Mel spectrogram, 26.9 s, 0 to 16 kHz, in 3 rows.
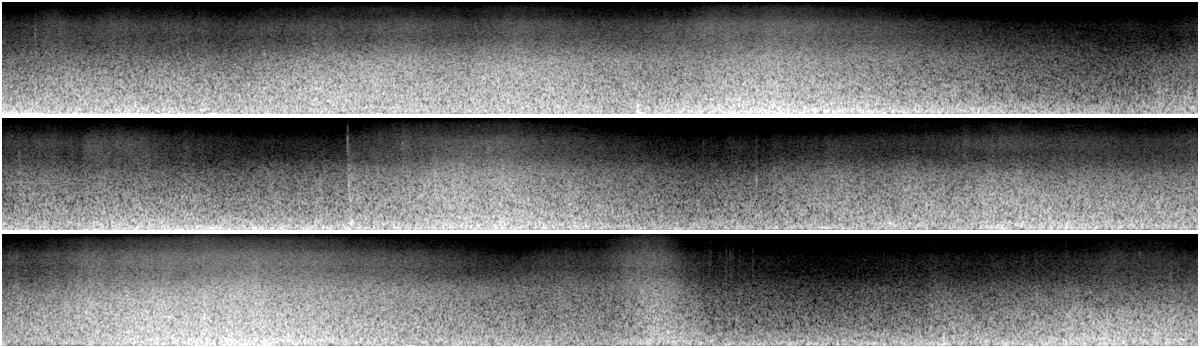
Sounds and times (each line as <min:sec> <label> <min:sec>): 0:00.0 waves 0:26.9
